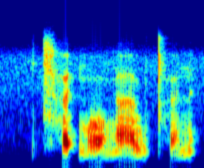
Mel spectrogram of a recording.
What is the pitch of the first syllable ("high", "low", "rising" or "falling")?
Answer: high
